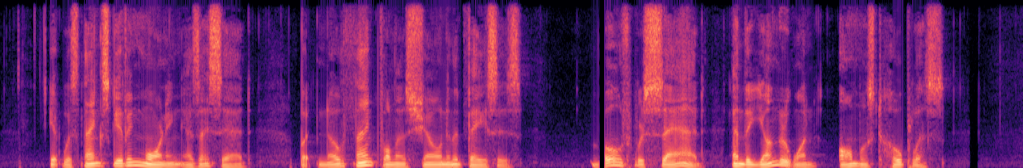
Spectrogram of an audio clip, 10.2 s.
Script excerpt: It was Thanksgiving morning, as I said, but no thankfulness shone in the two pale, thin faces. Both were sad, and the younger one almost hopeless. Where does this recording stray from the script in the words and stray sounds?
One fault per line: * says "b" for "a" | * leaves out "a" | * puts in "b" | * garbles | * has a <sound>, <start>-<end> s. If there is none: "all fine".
* leaves out "two pale thin"
* has a dropout, 6.0-6.1 s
